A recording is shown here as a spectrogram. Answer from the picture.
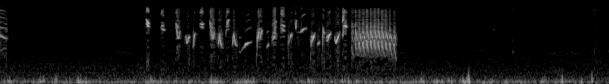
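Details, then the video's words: European goldfinch singing, recorded for training: after near silence, a quick tumbling sequence of bright tinkling notes closes with a rasping buzz, then soft background noise returns. "Goldfinch Songs for Training"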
